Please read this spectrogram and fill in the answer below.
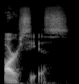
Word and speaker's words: Arceus: way that it's written, it is Arceus. Okay. Like, it is a soft C sound. Okay. But in America, it is apparently Arceus or Arceus.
